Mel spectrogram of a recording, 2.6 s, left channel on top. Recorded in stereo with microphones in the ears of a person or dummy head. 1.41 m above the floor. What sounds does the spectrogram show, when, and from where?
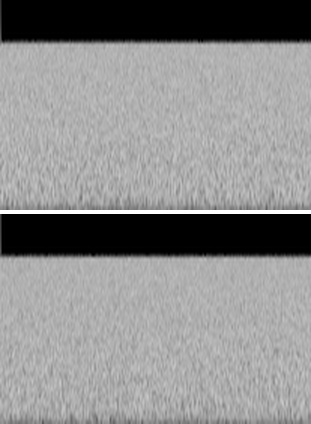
Only background noise.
